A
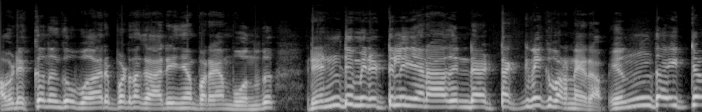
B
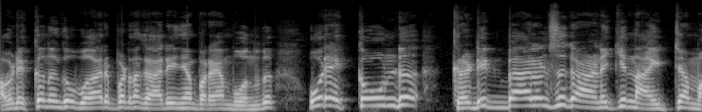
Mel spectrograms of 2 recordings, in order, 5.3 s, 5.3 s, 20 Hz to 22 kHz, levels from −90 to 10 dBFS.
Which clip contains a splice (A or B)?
A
